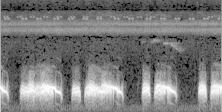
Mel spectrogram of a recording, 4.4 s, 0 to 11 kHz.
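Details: Wild spotted dove calling at Ngọc Hồi, Vietnam, 25 March 2020, with long mellow coos alternating with quick short notes in uneven pairs, the longer notes sagging at the end; a steady thin hum runs underneath.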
